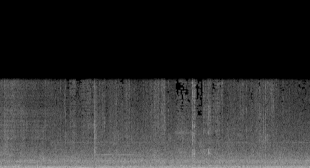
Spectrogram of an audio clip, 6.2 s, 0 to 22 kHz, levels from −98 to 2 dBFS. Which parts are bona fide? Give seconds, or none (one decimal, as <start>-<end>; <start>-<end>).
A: 1.0-6.2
